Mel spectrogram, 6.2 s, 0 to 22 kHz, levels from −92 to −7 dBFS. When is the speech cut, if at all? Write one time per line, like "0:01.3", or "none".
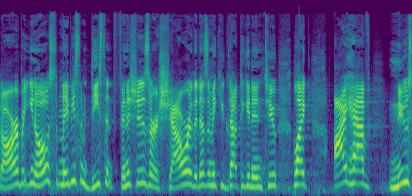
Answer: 0:03.4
